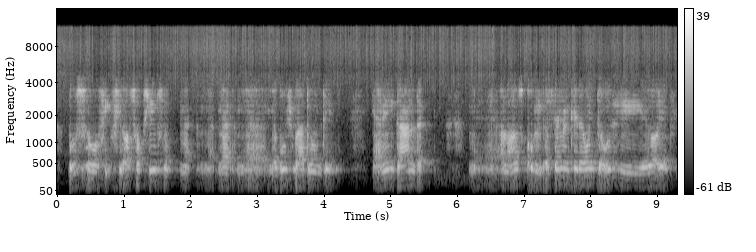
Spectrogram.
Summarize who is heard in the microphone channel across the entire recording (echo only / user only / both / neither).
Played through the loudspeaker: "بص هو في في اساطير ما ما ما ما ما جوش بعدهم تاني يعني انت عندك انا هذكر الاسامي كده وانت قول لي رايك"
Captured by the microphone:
echo only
